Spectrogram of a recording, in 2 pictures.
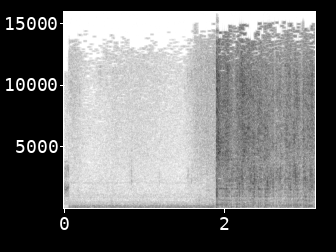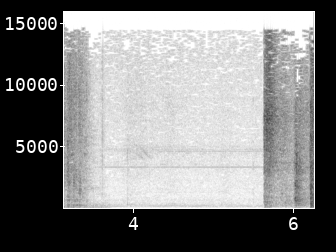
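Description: A steady low hum with a loud stretch of rustling noise, then near silence. Near the end a sudden clatter as a pop-up toaster goes off and a startled cat leaps off its cushion beside it.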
